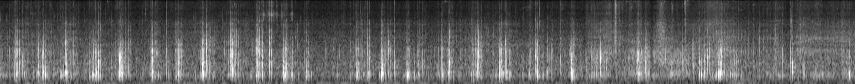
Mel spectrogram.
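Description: Long nails scratch the side of a red pebbled-leather handbag near the stitching, the leather soft and hollow underneath. A quick, irregular run of dry, crinkly scratches and taps, each short and bright in the midrange, with no low-end weight.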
